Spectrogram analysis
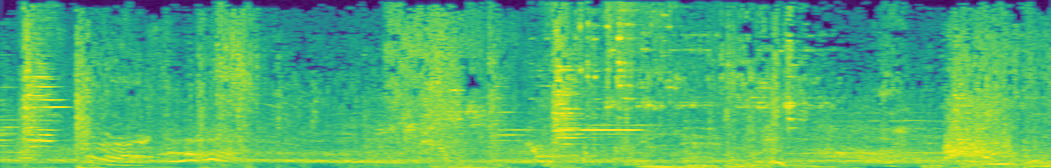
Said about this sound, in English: And there's some cool sound effects here with the dragon's vocalizations, kind of dog-like, kind of beast-like, pretty cool stuff.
